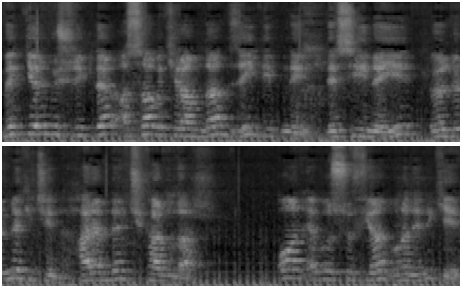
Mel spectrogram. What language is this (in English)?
Turkish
